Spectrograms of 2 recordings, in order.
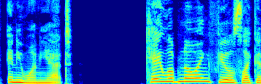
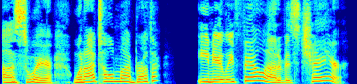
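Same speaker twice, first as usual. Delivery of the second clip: high, excited Southern gush; Poppy, effusive Southerner; 5 semitones higher, 4 dB louder than usual. Acted. Poppy telling of a brother's reaction, excited Southern voice. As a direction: gossip it with lively emphasis.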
